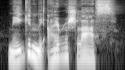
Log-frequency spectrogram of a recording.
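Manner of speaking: put-on Irish lilt; Irish accent. Shown as a demonstration. Naming the listener as an Irish lass, in an Irish accent. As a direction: announce her in a playful Irish accent. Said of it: "have to say with the Irish accent".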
